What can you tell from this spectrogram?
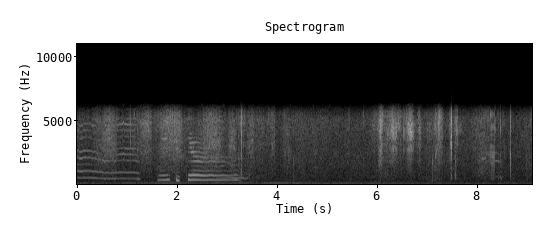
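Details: Domestic cat named Mike, number 32 in its series, talking to itself in 'cat language'. Two drawn-out harmonic meows: a steady, level one, then a longer one that wavers and bends. Quiet follows, with a few faint clicks and rustles.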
